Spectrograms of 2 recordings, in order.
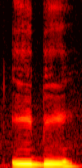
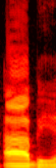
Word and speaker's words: Ibe: Yeah, It's Ibe. It's almost like the letter E and B, but it's spelled I-B-E. Ibe. I would have said Abi, and that's why I was like, what?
